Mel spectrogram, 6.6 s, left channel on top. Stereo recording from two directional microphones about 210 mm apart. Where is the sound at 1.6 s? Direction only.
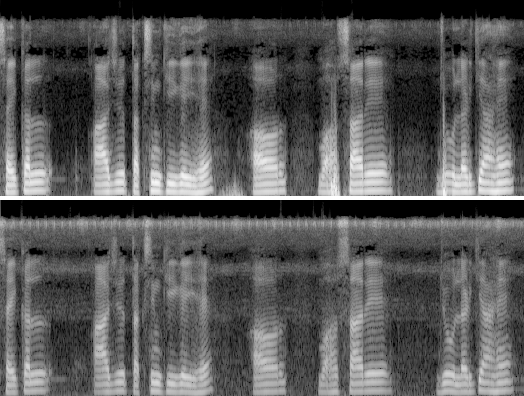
50° left (ahead or behind).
